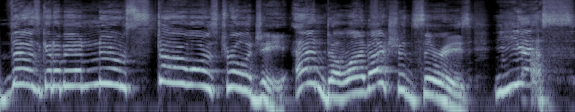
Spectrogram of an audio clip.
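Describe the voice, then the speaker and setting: In a high, put-on character voice, the speaker goes at a fairly slow pace with hardly any pauses and very even loudness. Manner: big, boisterous.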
